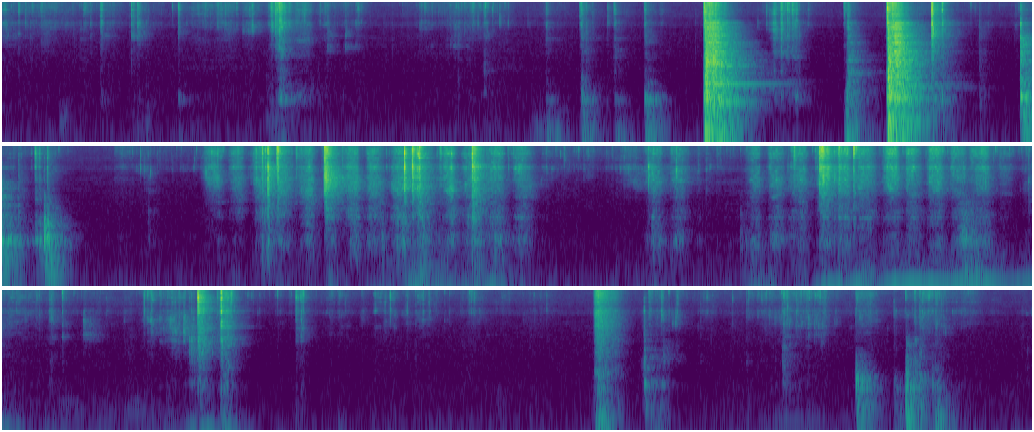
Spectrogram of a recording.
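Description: Chef's knife cutting up a raw whole chicken on a plastic cutting board: two loud chops onto the board about five and seven seconds in, then stretches of the blade slicing and tearing through flesh and skin, with a few knocks as the bird is moved.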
